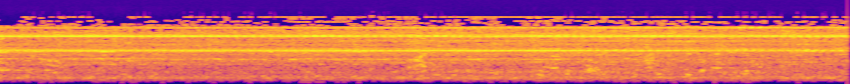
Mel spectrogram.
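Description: CNC wood lathe turning a wooden spindle, its motor-driven circular cutter shaving the spinning workpiece: a steady high whine over a continuous rushing cutting noise.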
